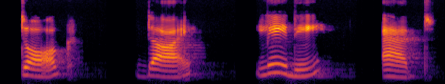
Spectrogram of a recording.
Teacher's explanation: Here again you can feel the vibration, and that's why the sound D is voiced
